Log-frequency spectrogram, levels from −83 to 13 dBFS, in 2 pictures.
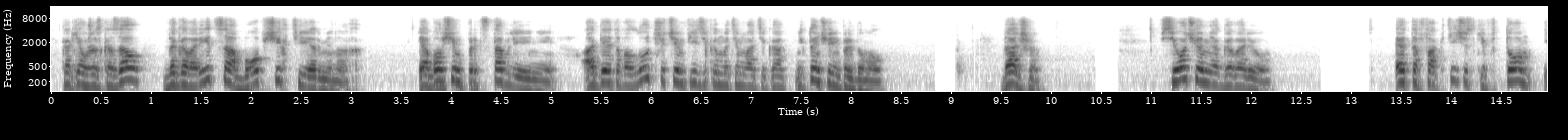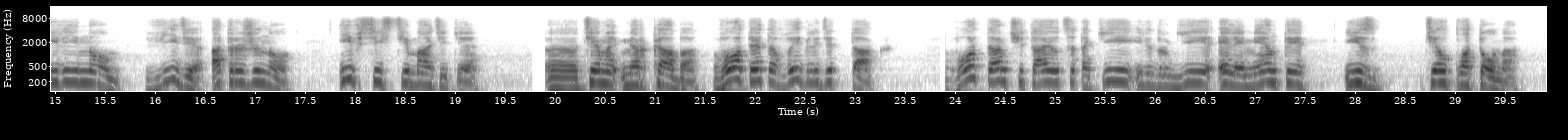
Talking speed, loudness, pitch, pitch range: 115 wpm, -23 LUFS, 190 Hz, 150-200 Hz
